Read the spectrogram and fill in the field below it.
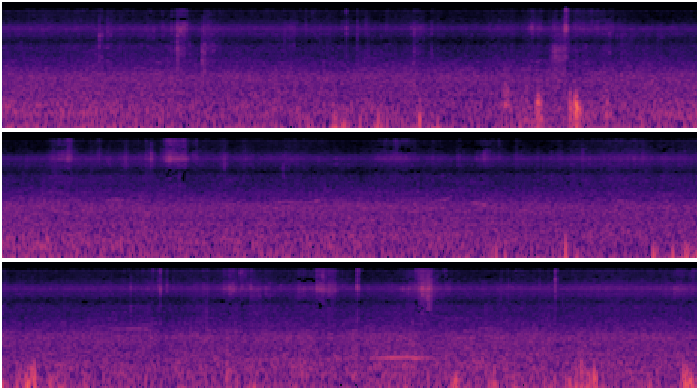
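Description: Footsteps crunch on dry leaves and soil.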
